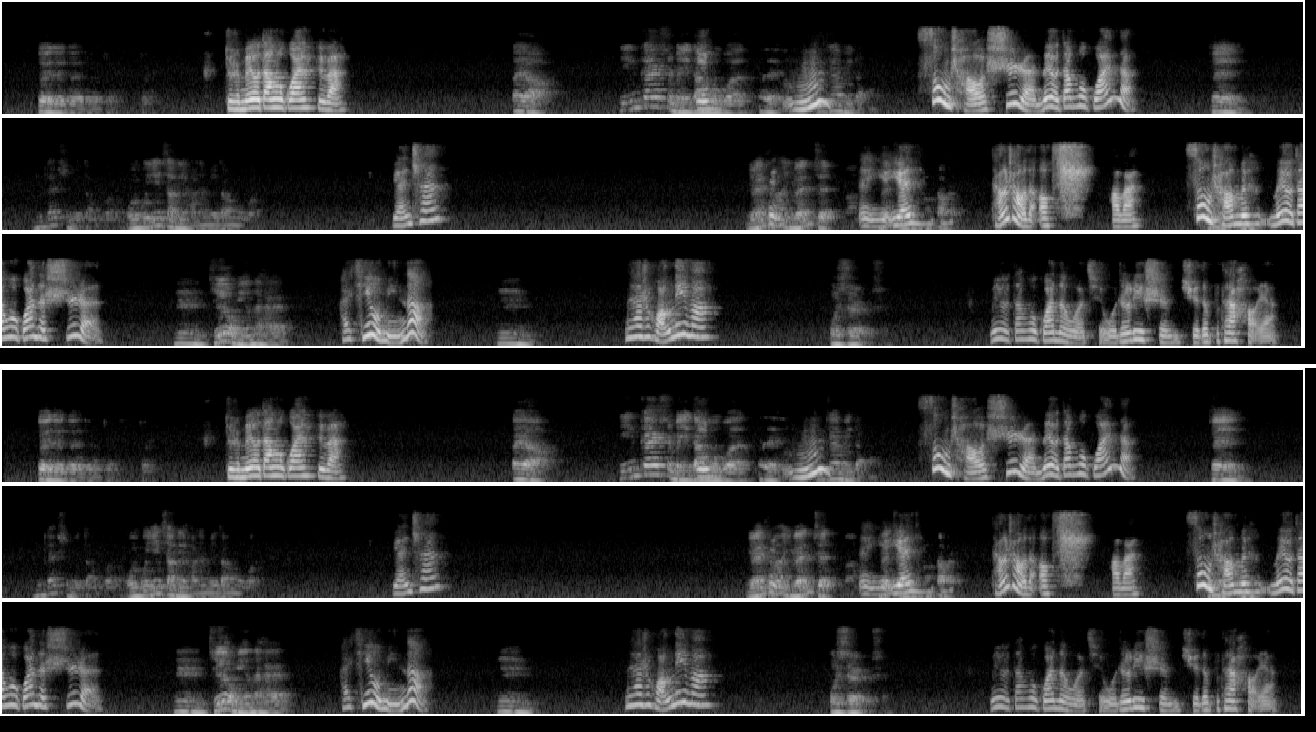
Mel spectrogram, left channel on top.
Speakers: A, on the right; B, on the left.
A: 对对对对对对，
B: 就是没有当过官，对吧？
A: 哎呀，应该是没当过官，
B: 你
A: 对，
B: 嗯，
A: 应该没当，过
B: 宋朝诗人没有当过官的，
A: 对，应该是没当官了。我我印象里好像没当过官。
B: 元春，
A: 元什么？
B: 对，
A: 元稹嘛，
B: 呃，元元
A: 元稹是唐朝
B: 唐朝的哦，好吧，宋朝没没有当过官的诗人
A: 人，元稹唐朝人，嗯，挺有名的还，
B: 还挺有名的，
A: 嗯，
B: 那他是皇帝吗？
A: 不是不是。
B: 没有当过官的，我去，我这个历史学的不太好呀。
